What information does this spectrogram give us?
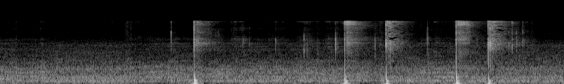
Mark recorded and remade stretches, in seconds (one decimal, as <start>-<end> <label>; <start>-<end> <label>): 0.0-0.5 remade; 0.5-1.3 recorded; 1.3-3.8 remade; 3.8-4.2 recorded; 4.2-4.7 remade; 4.7-5.6 recorded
